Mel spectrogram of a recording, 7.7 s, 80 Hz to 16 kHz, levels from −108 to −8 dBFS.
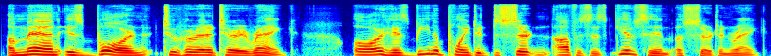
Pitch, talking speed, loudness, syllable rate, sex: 150 Hz, 150 wpm, -17 LUFS, 4.4 syllables/s, male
